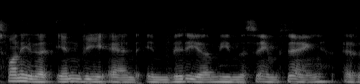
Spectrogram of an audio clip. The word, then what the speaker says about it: Nvidia: It's just the name Invidia sounds the same. I guess that's Latin as the company name as I've heard it pronounced. Nvidia.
